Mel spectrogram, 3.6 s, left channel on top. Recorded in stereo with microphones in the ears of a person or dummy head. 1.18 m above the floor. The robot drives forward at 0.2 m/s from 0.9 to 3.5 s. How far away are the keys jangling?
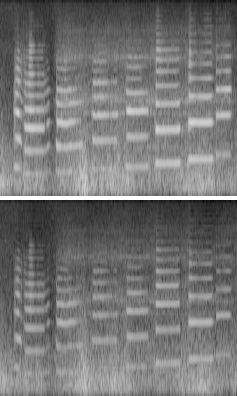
No keys jangling in this recording.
